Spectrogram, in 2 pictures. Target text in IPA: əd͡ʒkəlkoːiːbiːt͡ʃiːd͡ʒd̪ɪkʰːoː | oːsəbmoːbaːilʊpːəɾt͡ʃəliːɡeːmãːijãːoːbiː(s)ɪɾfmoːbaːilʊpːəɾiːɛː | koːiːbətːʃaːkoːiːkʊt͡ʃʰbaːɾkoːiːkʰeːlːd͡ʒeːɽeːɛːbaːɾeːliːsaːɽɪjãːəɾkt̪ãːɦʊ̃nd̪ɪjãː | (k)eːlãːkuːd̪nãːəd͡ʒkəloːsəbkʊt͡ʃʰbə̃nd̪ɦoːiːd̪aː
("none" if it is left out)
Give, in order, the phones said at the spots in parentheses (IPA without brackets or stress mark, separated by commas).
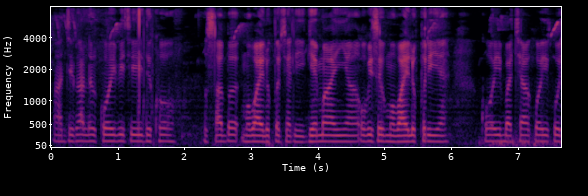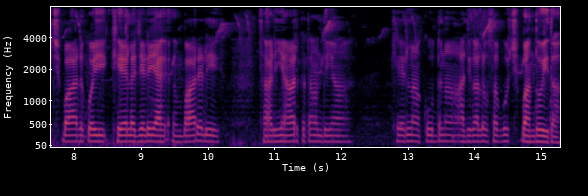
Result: s, kʰ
